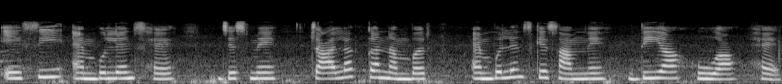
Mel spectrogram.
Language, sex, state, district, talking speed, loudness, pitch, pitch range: Hindi, male, Madhya Pradesh, Katni, 100 wpm, -13 LUFS, 275 Hz, 260-290 Hz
